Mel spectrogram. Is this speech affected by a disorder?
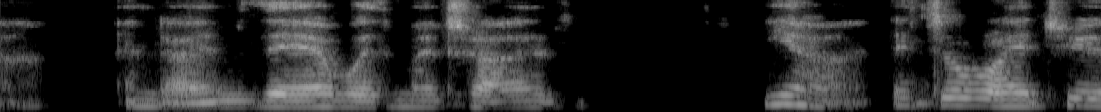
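Yes: ALS, bulbar form, bulbar onset.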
